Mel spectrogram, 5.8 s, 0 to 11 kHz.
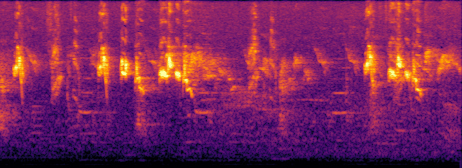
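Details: Red-whiskered bulbul used as a decoy for trapping at Chùa Hương, recorded 28 November 2017: loud, bright warbled phrases in rapid bursts, with quieter chirps from other birds between the phrases.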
